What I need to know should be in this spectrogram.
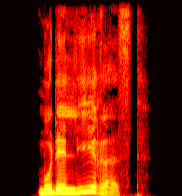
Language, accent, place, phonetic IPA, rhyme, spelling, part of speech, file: German, Germany, Berlin, [modɛˈliːʁəst], -iːʁəst, modellierest, verb, De-modellierest.ogg
- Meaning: second-person singular subjunctive I of modellieren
